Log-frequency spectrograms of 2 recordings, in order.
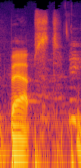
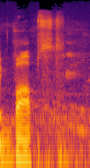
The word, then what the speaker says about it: Bapst: My last name is Bapst. – Robert Bapst. – Pronounced in Germany, Bapst.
